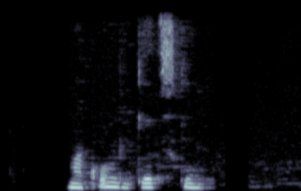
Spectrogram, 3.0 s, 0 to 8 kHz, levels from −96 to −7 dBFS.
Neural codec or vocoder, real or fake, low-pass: none; real; 7.2 kHz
